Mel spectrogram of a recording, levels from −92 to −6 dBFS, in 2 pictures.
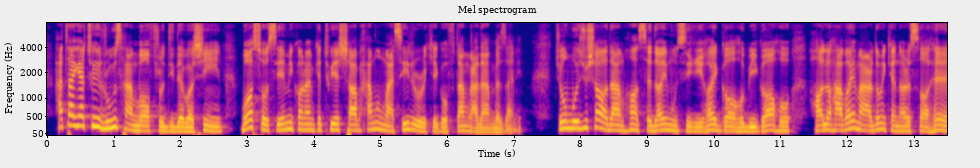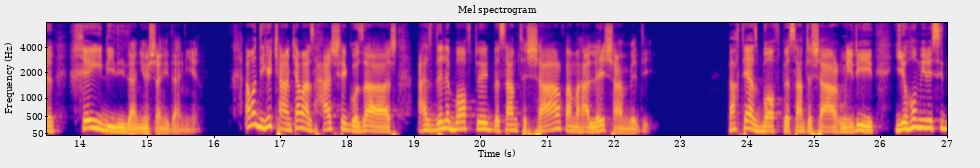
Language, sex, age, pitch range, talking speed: Persian, male, 20-39, 120-170 Hz, 155 wpm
